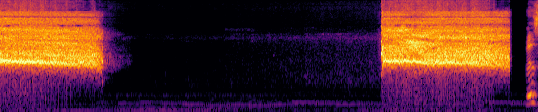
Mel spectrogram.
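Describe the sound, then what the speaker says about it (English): A barn owl's harsh, drawn-out screaming call, loud and close, runs for just over a second, then breaks off into near silence. Around four seconds later a second long screech starts up and carries almost to the end, with no voices. "the very, very scary screaming sound that these owls tend to make"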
